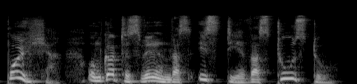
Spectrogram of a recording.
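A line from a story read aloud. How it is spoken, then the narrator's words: Shouting. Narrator (German): Balthasar rief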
